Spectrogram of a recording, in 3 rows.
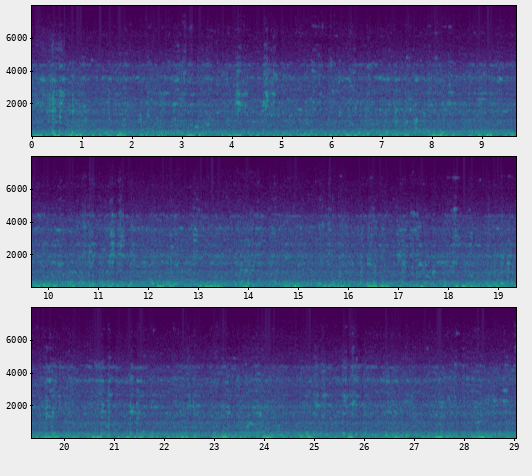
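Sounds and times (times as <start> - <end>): steel wheels rumbling on rails: 0.0 - 29.0.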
